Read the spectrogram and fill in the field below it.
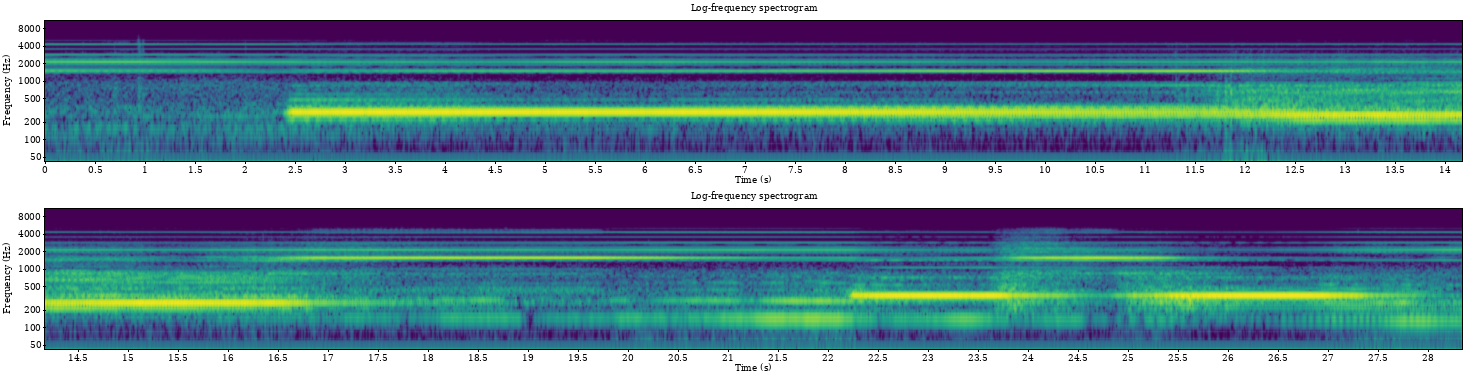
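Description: An electric guitar plays sustained, droning notes through effects, shifting pitch now and then.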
